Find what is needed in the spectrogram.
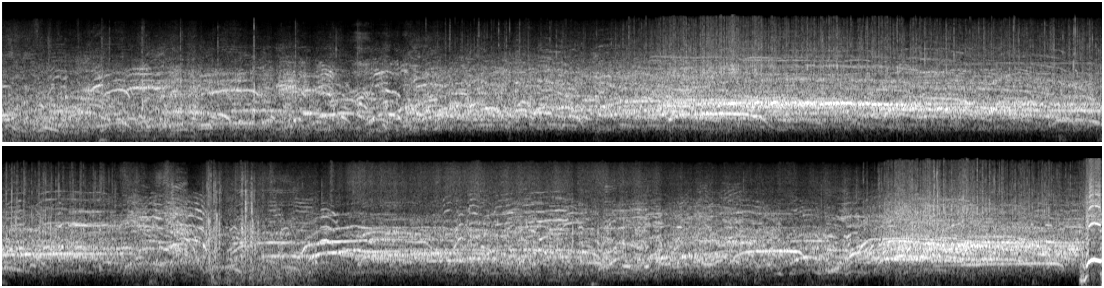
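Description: High school football crowd cheering and yelling, many voices overlapping. It swells about six seconds in and again near the end as the play goes on.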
